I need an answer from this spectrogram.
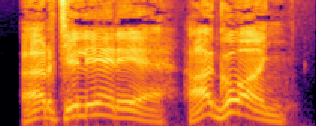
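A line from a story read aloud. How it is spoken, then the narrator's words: Growled over radio. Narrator (Russian): зарычал Кардиналов в рацию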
